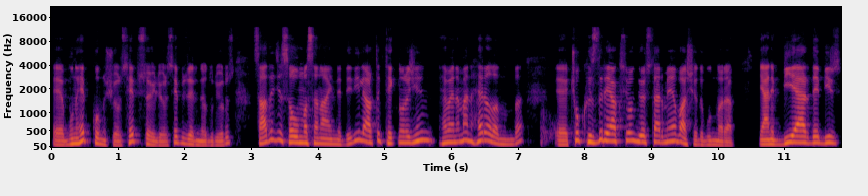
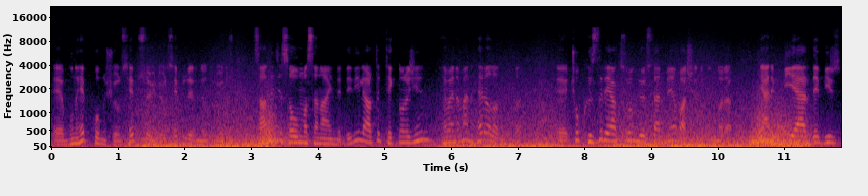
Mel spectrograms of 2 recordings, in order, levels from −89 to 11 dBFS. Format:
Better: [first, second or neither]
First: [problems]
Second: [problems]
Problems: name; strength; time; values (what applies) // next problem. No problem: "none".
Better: first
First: none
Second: wind noise on the microphone; heavy; 2 dB below the speech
